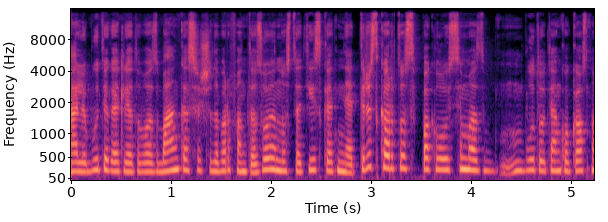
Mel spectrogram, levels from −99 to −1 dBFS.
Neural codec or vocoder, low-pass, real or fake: none; 14.4 kHz; real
